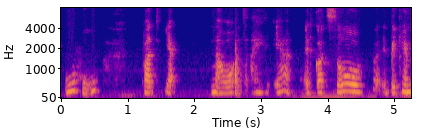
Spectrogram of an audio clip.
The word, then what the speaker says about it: UHU: I love the English pronunciation of yoo-hoo. Sounds for me like yoo-hoo. Yes. And I have been in New Zealand for 23 years by now, I think. And yes, it's uhu in German. And it's yes, and usually I would say uhu.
